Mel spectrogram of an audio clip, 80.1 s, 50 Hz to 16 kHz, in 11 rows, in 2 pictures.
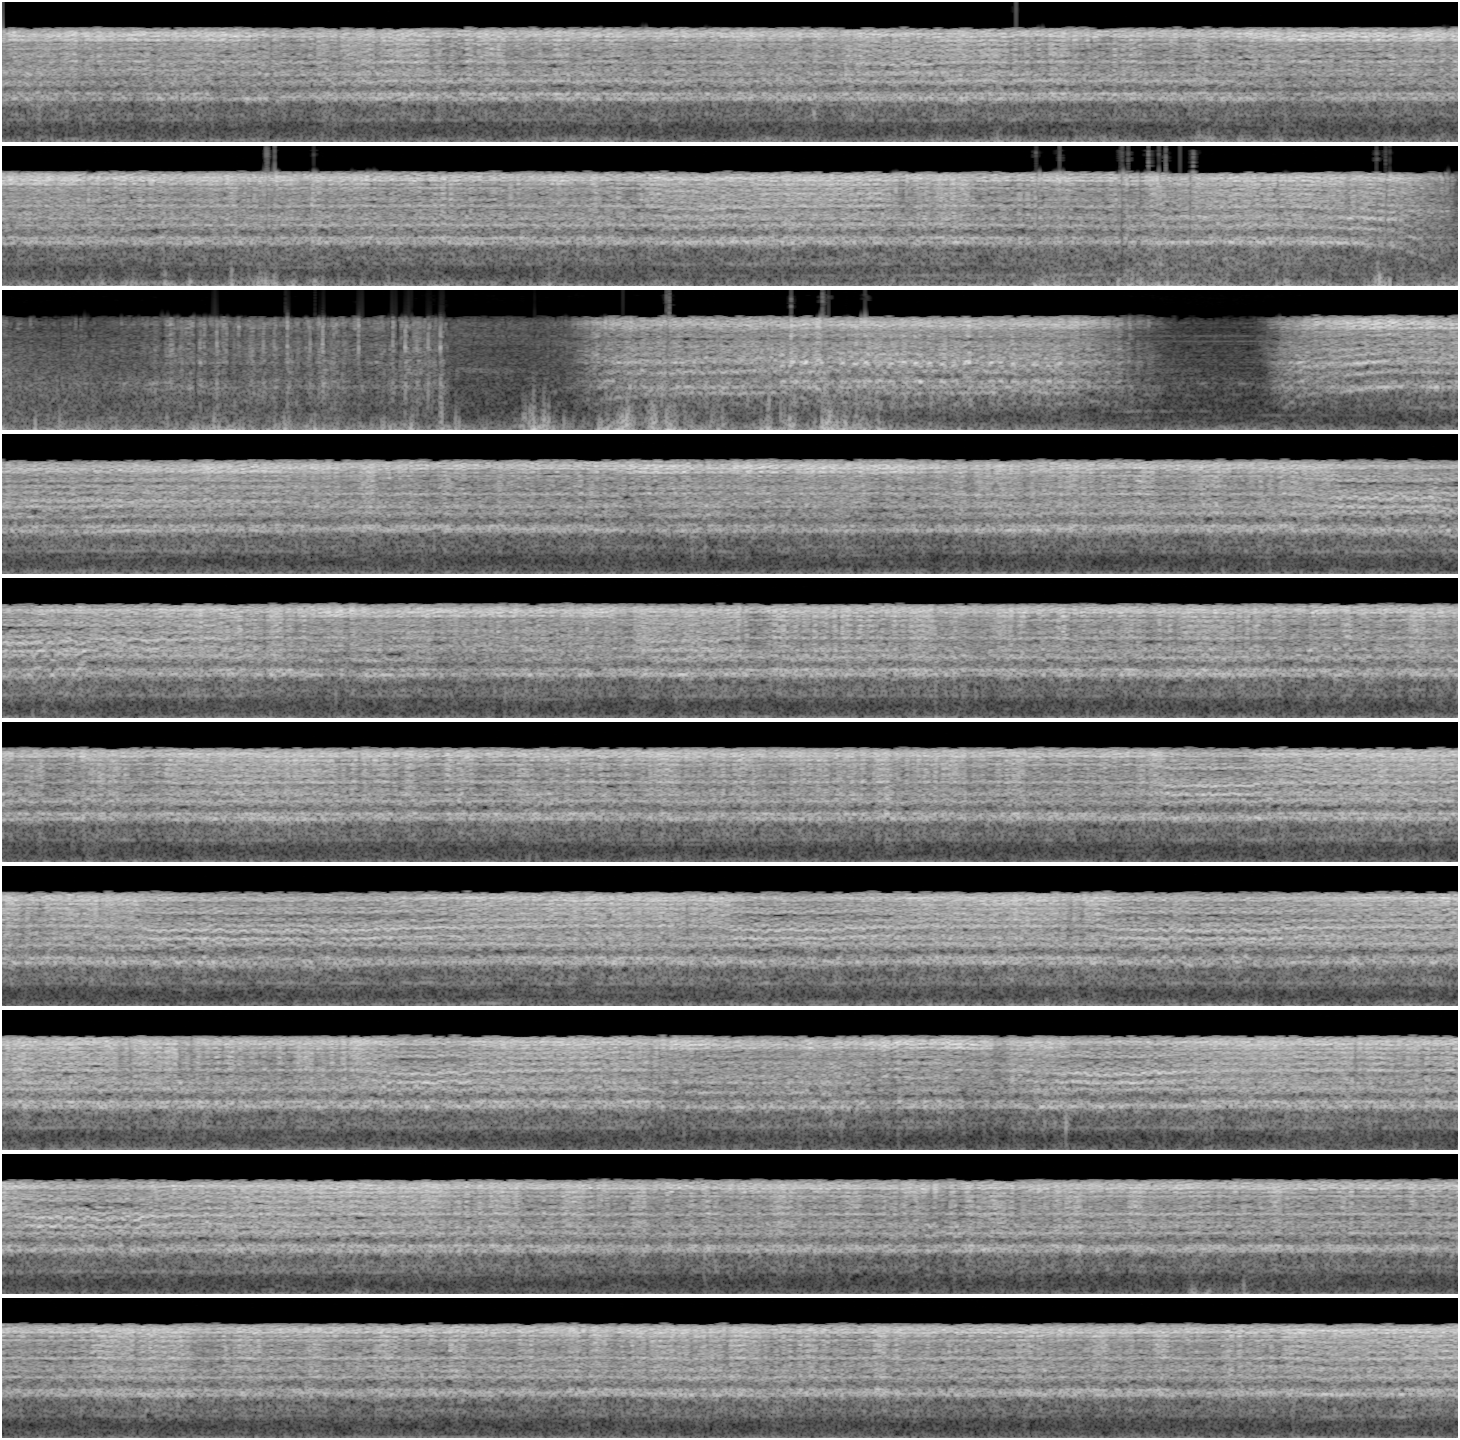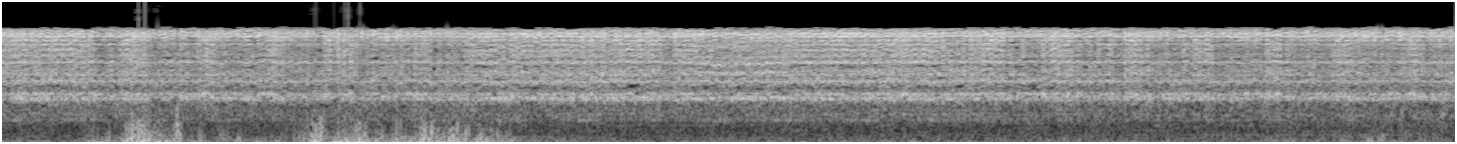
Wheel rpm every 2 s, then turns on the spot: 160, 170, 170, 170, 170, 170, 160, 50, 40, 140, 80, 170, 170, 170, 160, 170, 160, 170, 170, 170, 170, 170, 160, 170, 170, 170, 170, 160, 160, 160, 170, 170, 170, 170, 170, 170, 170, 170, 160, 170.
14-16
